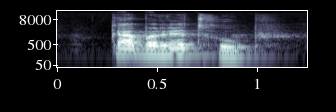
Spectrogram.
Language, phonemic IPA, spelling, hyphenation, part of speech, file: Dutch, /kaː.baːˈrɛ(t)ˌxrup/, cabaretgroep, ca‧ba‧ret‧groep, noun, Nl-cabaretgroep.ogg
- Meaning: cabaret group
